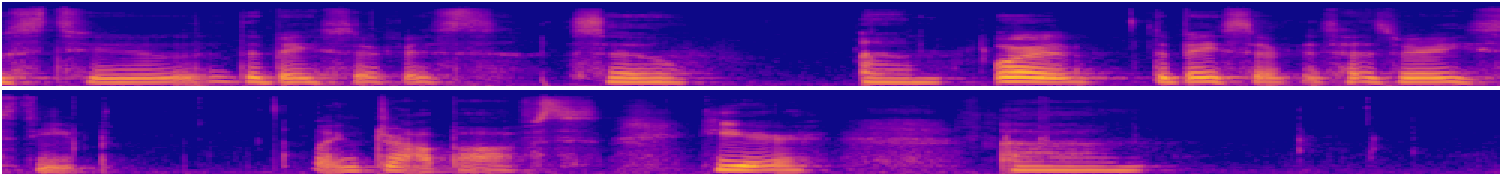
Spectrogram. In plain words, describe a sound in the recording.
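A young woman speaks clearly and with animation close to a microphone.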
